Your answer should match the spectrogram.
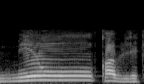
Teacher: النون ساكنه بعدها قاف، بنخفي النون عند القاف بس بنفخم الغنه عشان القاف حرف استعلاء، حرف مفخم · Term: اخفاء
